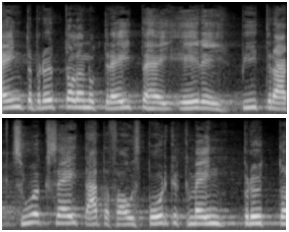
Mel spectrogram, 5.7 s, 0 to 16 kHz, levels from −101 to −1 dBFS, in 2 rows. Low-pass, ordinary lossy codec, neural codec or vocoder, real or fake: 14.4 kHz; AAC, 96 kbps; none; real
